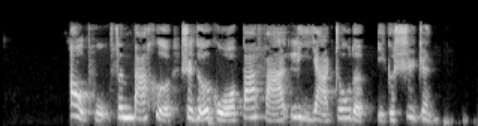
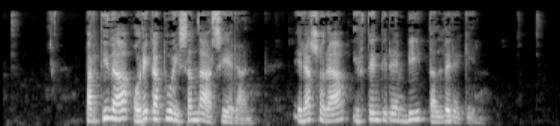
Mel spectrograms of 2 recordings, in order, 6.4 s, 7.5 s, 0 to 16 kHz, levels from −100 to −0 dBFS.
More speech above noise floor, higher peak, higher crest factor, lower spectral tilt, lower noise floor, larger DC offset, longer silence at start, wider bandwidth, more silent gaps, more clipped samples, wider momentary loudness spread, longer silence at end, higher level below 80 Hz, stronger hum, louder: first, 68 dB vs 50 dB; about the same, -2 dBFS vs 0 dBFS; about the same, 16 dB vs 20 dB; second, -2 dB/octave vs -3.5 dB/octave; first, -84 dBFS vs -68 dBFS; neither; first, 0.9 s vs 0.15 s; second, 8.2 kHz vs 11.5 kHz; neither; neither; second, 7 LU vs 19 LU; second, 0.4 s vs 1.1 s; about the same, -62 dBFS vs -58 dBFS; neither; about the same, -16 LUFS vs -17 LUFS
